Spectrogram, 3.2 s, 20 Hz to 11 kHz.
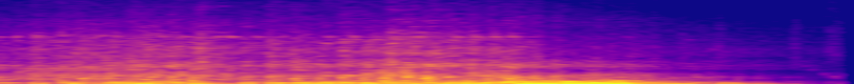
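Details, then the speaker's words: Nissan R32 Skyline with RB20 engine (RB25 harness converted), first start after four years, no exhaust fitted: loud open-pipe revs being blipped with an uneven, stumbling beat; partial misfire, unsure if it is only the missing exhaust. "is it misfire is it because it has no exhaust this sounds funny"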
